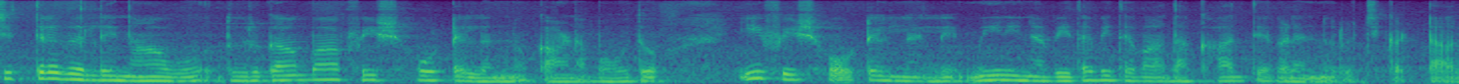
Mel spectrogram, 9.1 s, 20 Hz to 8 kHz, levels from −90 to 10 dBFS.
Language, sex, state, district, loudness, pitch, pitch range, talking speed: Kannada, female, Karnataka, Shimoga, -18 LUFS, 150 Hz, 135-170 Hz, 85 wpm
